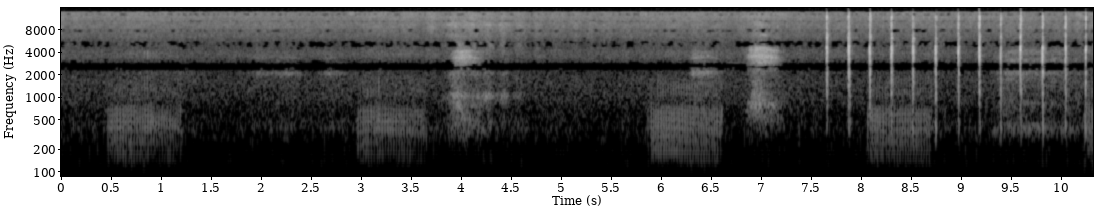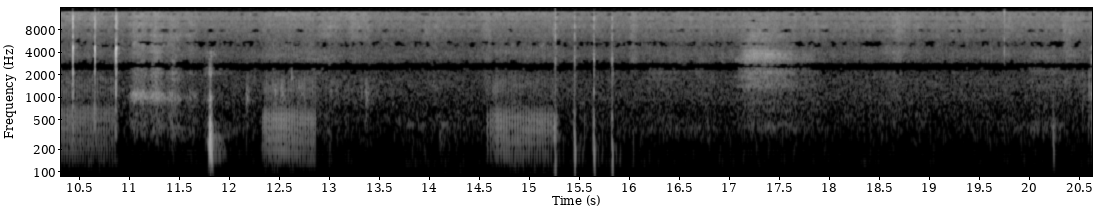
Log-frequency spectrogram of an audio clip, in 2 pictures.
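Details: French Bulldog puppy snoring: soft breathy snores repeating roughly every two to three seconds, with a quiet steady hum and a burst of sharp clicking in the middle.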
